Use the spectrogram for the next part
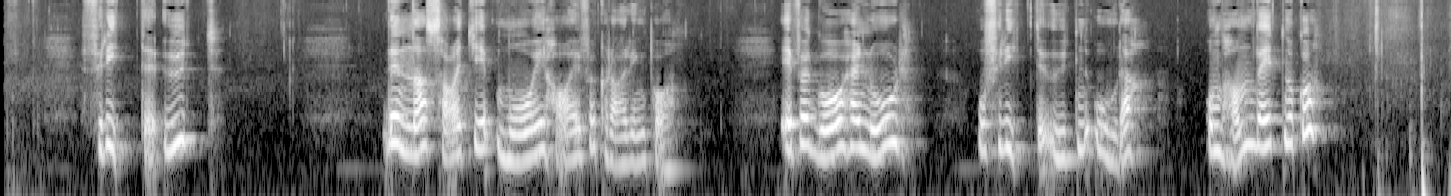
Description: fritte ut - Numedalsmål (en-US)
DIALEKTORD PÅ NORMERT NORSK fritte ut spørja ut Eksempel på bruk Denna sakje må e ha ei førkLaring på.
